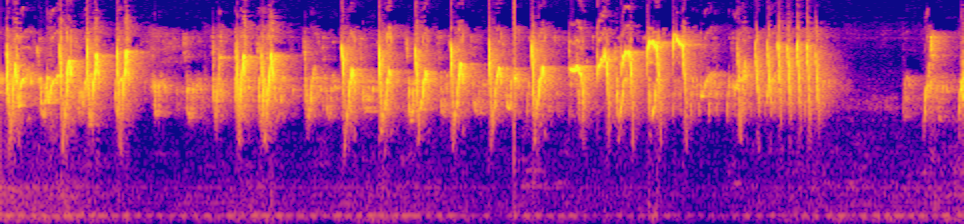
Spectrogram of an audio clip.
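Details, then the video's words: Bar-winged prinia (Prinia familiaris) chirping in a fast, unbroken run of high, sharp notes, several per second, ending in quick rattling bursts; a faint low electrical hum underneath. "the chirping of ciblek birds"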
